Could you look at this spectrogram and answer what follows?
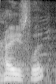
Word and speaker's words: Hazlet: Emma Haslet or Hazlett is it Hazel I thought it was it is no she told me that before the game and I've butchered it two or three times now it is Hazlet Somerset trying to get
